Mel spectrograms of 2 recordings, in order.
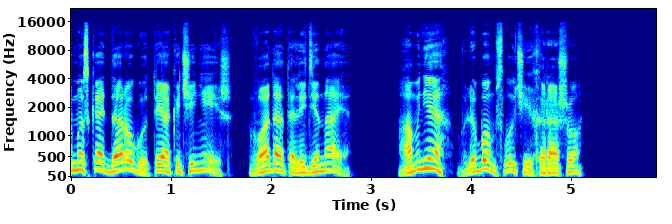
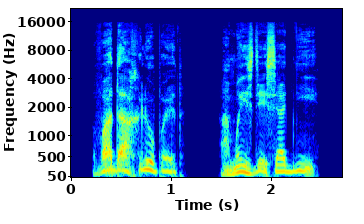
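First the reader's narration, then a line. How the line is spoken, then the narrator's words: Whispered. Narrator (Russian): шепотом закончил я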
